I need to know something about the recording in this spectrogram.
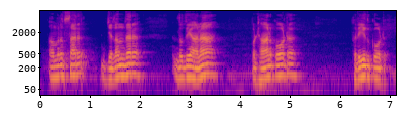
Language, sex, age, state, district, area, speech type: Punjabi, male, 60+, Punjab, Amritsar, urban, spontaneous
